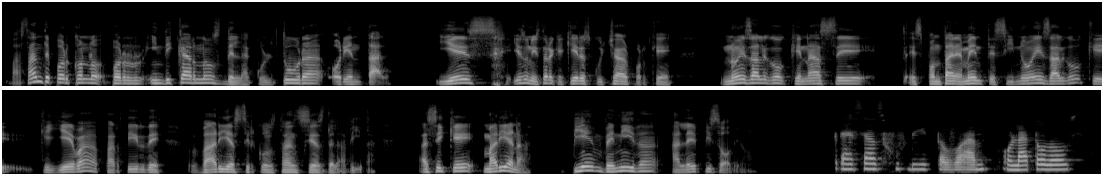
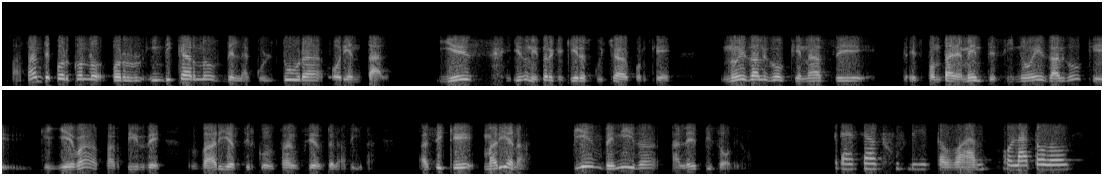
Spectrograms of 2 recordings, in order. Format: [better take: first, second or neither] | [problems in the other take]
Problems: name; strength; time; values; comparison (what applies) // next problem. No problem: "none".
first | phone-call audio; poor line; nothing above 4 kHz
